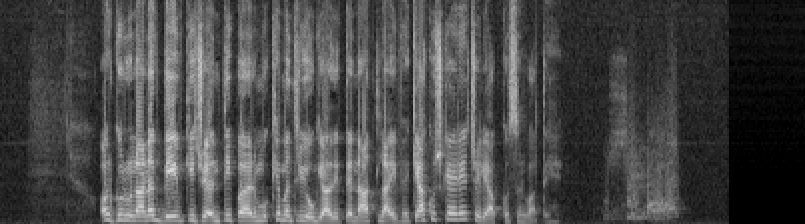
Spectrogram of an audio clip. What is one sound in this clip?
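A young woman reads out the news calmly.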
